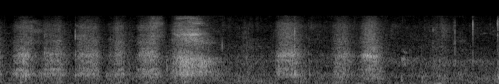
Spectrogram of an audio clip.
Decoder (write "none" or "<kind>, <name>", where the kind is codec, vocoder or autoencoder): none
